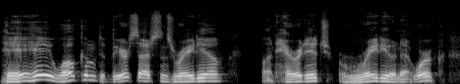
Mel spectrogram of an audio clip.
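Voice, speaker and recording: A man's voice: fairly high pitch, animated, normal speed, over music. A man hosting a radio show on site, with an upbeat and enthusiastic way of talking.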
